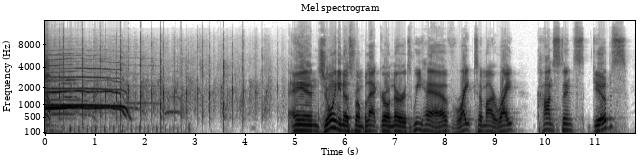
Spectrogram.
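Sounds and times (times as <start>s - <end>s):
whoops: 0.0s - 3.0s
live crowd clapping and cheering: 0.0s - 4.9s
speech: 4.9s - 11.7s.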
